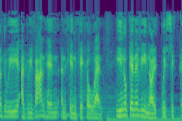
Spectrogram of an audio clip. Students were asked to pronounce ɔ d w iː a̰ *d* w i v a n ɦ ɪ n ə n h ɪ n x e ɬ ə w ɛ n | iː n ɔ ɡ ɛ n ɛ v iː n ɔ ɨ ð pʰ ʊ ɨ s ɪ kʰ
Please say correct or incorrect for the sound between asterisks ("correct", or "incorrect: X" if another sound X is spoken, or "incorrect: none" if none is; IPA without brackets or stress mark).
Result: correct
